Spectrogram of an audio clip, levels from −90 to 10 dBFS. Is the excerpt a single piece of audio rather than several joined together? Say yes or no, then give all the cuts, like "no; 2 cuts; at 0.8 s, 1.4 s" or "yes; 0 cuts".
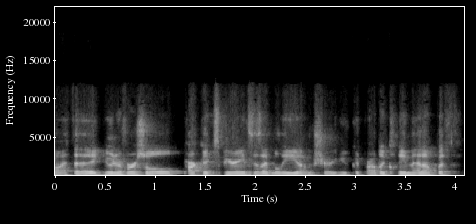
yes; 0 cuts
